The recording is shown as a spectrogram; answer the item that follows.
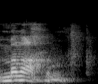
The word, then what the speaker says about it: Menachem: We call him Menachem. Why do we call him Menachem? Because that's the way his namesake pronounced it when he was prime minister of Israel.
